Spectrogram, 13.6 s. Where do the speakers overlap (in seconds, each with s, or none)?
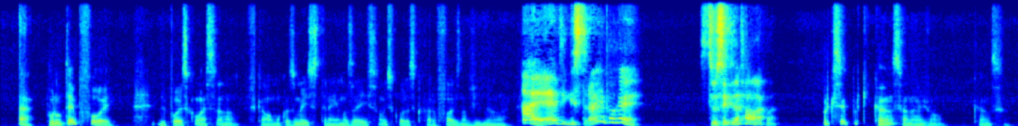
none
